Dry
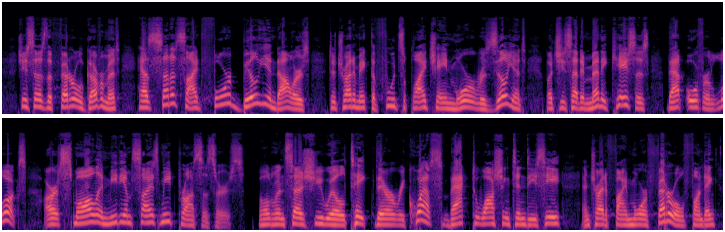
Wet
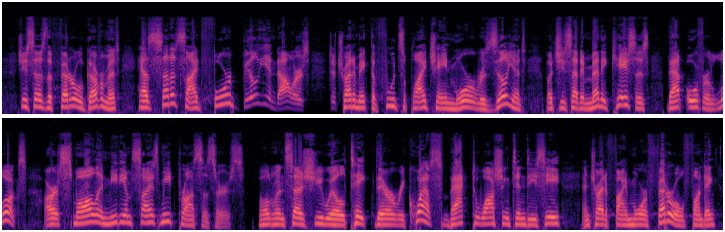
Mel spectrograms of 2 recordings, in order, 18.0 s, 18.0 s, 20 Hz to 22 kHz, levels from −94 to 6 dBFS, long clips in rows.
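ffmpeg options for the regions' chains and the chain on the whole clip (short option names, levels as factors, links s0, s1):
-filter_complex "[0:a]asettb=1/sr,asplit=3[s0][s1][s2];[s0]atrim=end=2.884[s3];[s1]atrim=start=2.88:end=4.27,asetpts=PTS-STARTPTS,afade=t=in:d=0.004:c=qsin,afade=t=out:st=1.386:d=0.004:c=qsin,highpass=1000,highshelf=f=6700:g=-4[s4];[s2]atrim=start=4.266[s5];[s3][s4]acrossfade=d=0.004:c1=hsin:c2=qsin[s6];[s6][s5]acrossfade=d=0.004:c1=qsin:c2=hsin"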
